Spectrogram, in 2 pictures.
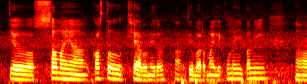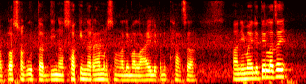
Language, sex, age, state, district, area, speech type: Nepali, male, 30-45, West Bengal, Kalimpong, rural, spontaneous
